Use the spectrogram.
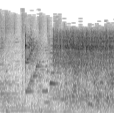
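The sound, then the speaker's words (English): A sewing machine stitches during a cartoon household scene. It sets off a steady, buzzing whir about a second in and runs on evenly after softer sounds at the start. “I'm catching up on some of my sewing.”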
